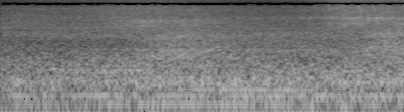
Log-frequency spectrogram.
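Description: Northern diesel multiple unit moving slowly past at close range, its underfloor engines running over the rumble of the wheels, growing a little louder.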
